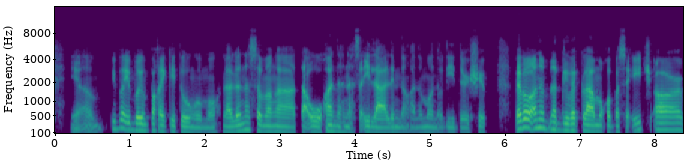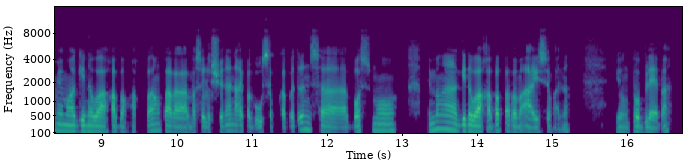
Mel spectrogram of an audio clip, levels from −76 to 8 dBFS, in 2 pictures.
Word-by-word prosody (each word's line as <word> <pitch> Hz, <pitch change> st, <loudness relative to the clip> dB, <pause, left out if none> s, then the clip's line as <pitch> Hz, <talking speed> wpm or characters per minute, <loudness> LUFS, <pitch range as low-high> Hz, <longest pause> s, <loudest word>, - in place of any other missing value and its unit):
'yan -, -, -9 dB
iba-iba 175 Hz, -3 st, +2 dB
'yong 145 Hz, -2 st, +3 dB
pakikitungo 125 Hz, -6 st, 0 dB
mo, 100 Hz, +1 st, -6 dB
lalo 115 Hz, +2 st, +3 dB
na 155 Hz, -, -3 dB
sa 125 Hz, -, +2 dB
mga 115 Hz, -3 st, +1 dB
tauhan 120 Hz, +3 st, +3 dB
na 115 Hz, -, -5 dB
nasa 115 Hz, -, -5 dB
ilalim 110 Hz, -2 st, +3 dB
ng 105 Hz, -1 st, -8 dB
ano 105 Hz, 0 st, -10 dB
mo 110 Hz, 0 st, -7 dB
'no, 105 Hz, -1 st, -12 dB
leadership. 105 Hz, -2 st, -3 dB, 0.3 s
Pero 195 Hz, +5 st, +8 dB
ano 200 Hz, 0 st, +2 dB
nagrereklamo 145 Hz, -5 st, +4 dB
ka -, -, +1 dB
ba -, -, -2 dB
sa -, -, -3 dB
HR? 155 Hz, +1 st, +2 dB
May 140 Hz, -, -5 dB
mga 130 Hz, -1 st, -2 dB
ginawa 120 Hz, -2 st, 0 dB
ka 115 Hz, -, +1 dB
bang 110 Hz, -1 st, -7 dB
hakbang 125 Hz, +6 st, -5 dB
para 115 Hz, -6 st, 0 dB
masolusyunan? -, -, -4 dB
Nakipag-usap -, -, -2 dB
ka -, -, -4 dB
ba -, -, -8 dB
do'n 165 Hz, -, -3 dB
sa 115 Hz, -7 st, -3 dB
boss 120 Hz, +5 st, -4 dB
mo, 145 Hz, 0 st, -6 dB, 0.4 s
may 145 Hz, -, -6 dB
mga 170 Hz, -4 st, -2 dB
ginawa 130 Hz, -3 st, +3 dB
ka -, -, -1 dB
ba 140 Hz, -, +1 dB
para 130 Hz, -5 st, -3 dB
maayos 105 Hz, -1 st, -1 dB
'yong -, -, -11 dB
ano, -, -, -12 dB, 0.7 s
'yong 105 Hz, -1 st, -10 dB
problema? 110 Hz, -3 st, -3 dB
125 Hz, 185 wpm, -24 LUFS, 110-145 Hz, 0.7 s, Pero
